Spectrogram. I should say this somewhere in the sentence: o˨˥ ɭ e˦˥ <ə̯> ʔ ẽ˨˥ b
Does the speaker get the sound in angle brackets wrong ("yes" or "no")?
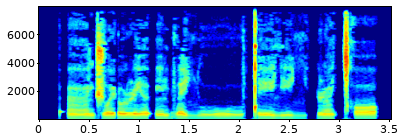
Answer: no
